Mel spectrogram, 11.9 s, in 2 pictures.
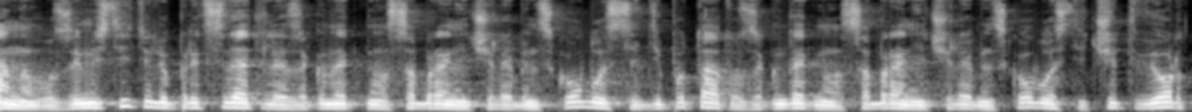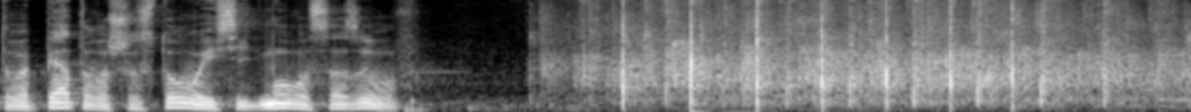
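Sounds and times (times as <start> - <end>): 
speech: 0.0 - 8.8
audience applause: 8.6 - 11.8.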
